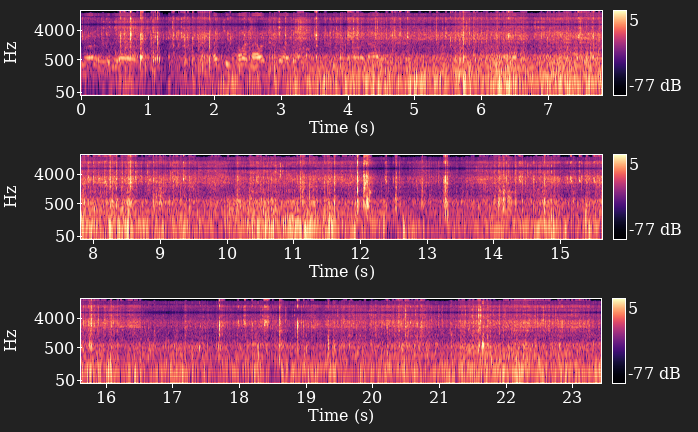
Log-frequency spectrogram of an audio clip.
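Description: Bicycle tyres rumble over a dirt trail.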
